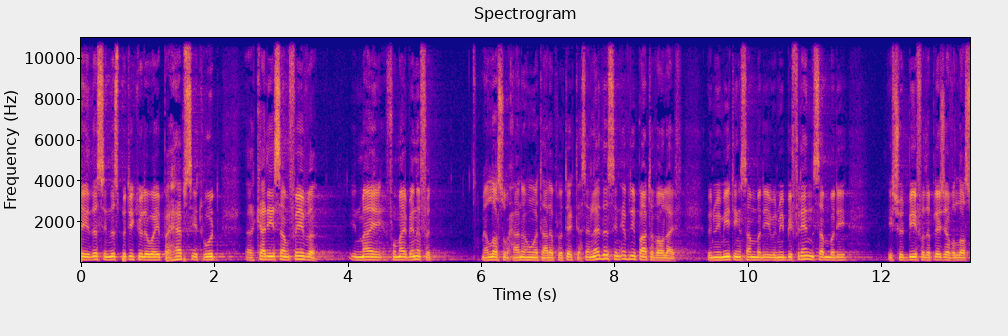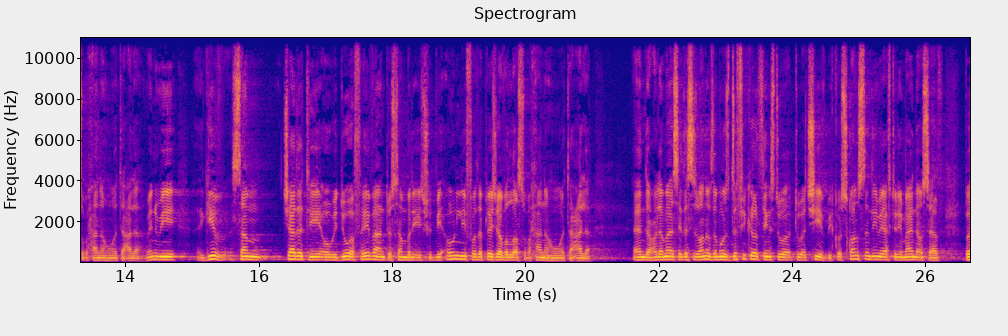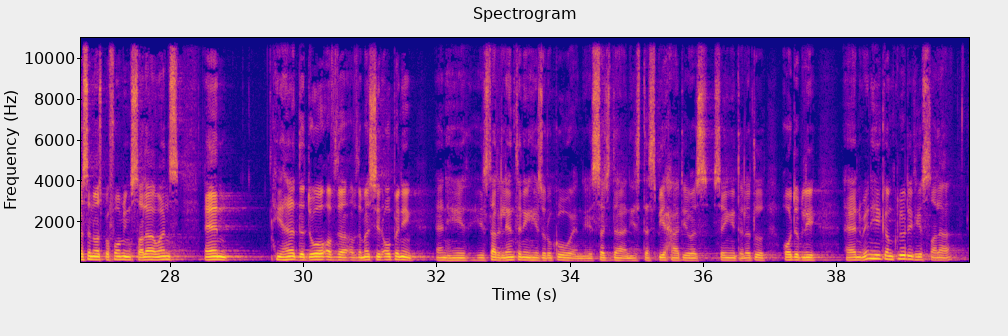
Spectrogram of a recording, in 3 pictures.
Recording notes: at the Houghton Masjid (West Street)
